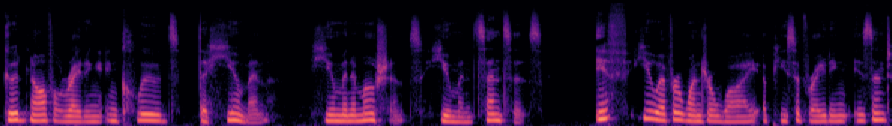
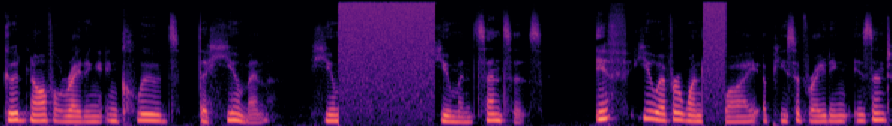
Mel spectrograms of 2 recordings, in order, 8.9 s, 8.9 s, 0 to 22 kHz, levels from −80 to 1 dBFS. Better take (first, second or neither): first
